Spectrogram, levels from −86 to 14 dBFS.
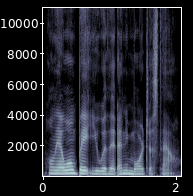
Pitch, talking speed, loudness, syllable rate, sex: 185 Hz, 320 wpm, -15 LUFS, 6.9 syllables/s, female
